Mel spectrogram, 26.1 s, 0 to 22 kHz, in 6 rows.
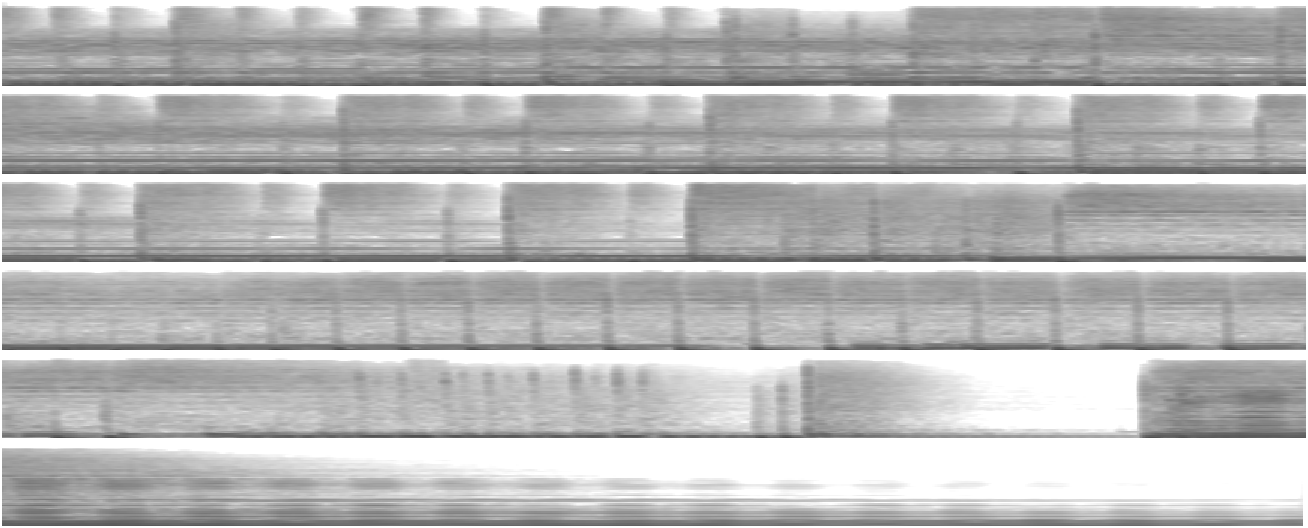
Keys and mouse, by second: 1.1 Escape, 2.6 click, 13.9 shift+middle click, 17.2 click, 24.5 shift+middle click.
